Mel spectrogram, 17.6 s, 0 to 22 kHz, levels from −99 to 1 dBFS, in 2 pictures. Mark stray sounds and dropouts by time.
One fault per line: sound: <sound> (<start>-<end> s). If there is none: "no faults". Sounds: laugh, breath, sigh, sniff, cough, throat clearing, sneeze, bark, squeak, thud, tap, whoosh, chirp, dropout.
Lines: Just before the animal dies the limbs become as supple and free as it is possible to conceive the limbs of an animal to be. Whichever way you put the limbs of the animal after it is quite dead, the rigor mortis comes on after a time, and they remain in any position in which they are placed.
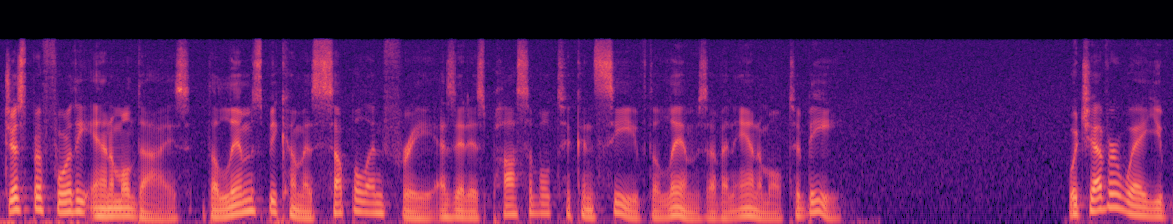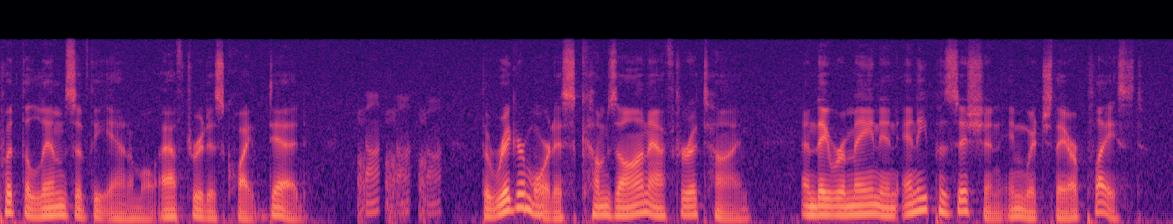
sound: laugh (11.5-12.1 s)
